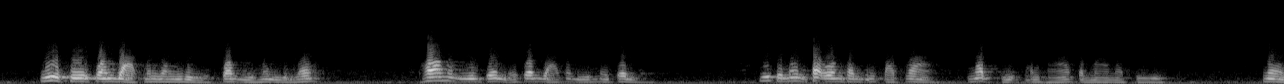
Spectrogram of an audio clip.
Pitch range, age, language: 95-125 Hz, 60-79, Thai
